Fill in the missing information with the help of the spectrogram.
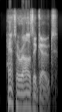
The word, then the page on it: Heterozygote: British English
